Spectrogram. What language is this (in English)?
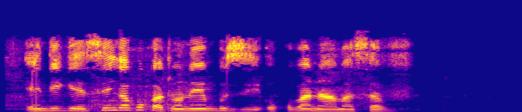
Ganda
